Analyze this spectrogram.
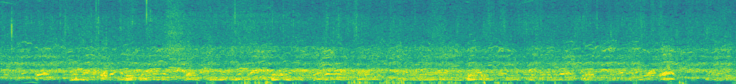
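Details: Snow geese flying as a flock keep up a continuous, overlapping babble of nasal honks, thick and steady, with low rumbling thumps throughout.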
